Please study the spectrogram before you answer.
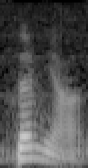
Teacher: كالدال والسين مثلا، قد سمع الله قول التي تجادلك في زوجها، قد سمع الدال قد الدال من طرف اللسان مع أصول الثنايا العليا، سمع السين من طرف اللسان أو من منتهى طرف اللسان اللي هو رأس اللسان يعني مع الصفحة الداخلية للثنايا السفلى قد سمع، فممكن يقال قد سمع، هذا إدغام متقاربين.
